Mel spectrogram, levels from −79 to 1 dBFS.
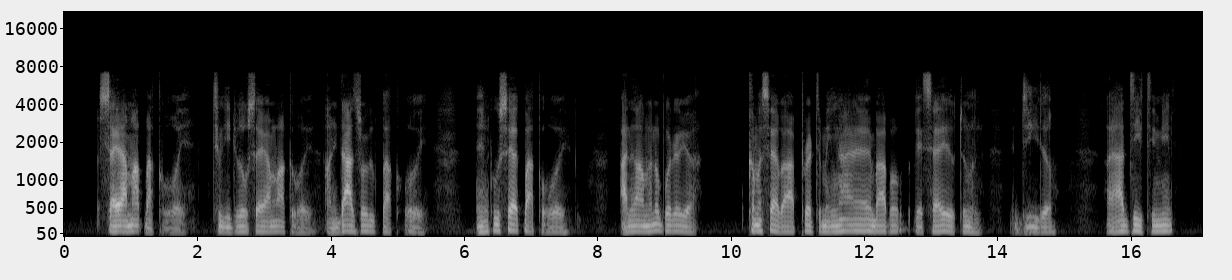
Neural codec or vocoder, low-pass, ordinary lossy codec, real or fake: codec, 16 kHz, 1 kbps, FunCodec, trained on LibriTTS, 50 frames a second; 7.2 kHz; none; fake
